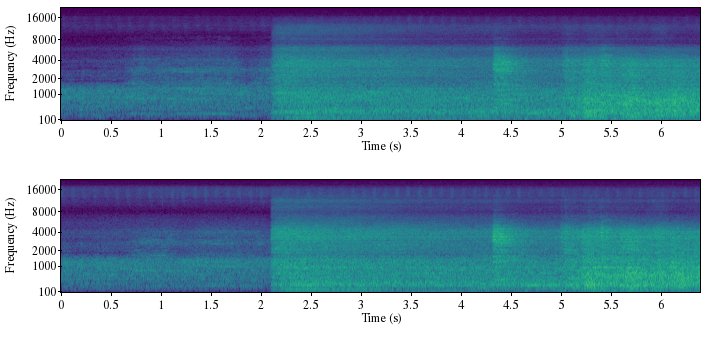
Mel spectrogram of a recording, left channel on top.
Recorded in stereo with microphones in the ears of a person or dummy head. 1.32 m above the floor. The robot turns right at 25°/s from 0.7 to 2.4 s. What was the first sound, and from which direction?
An insect, 60° right.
